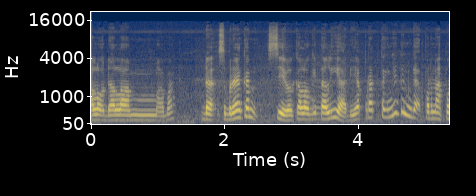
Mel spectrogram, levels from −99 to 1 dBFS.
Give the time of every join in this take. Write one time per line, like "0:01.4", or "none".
0:01.6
